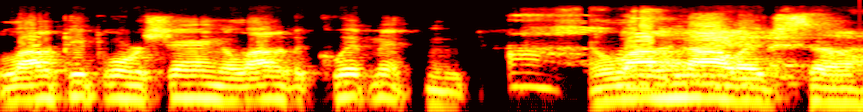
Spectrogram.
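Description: Light background noise sits behind the voice. A man talks at a fairly quick pace. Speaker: meeting host. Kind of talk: casual meeting chat. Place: home room. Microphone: earbuds.

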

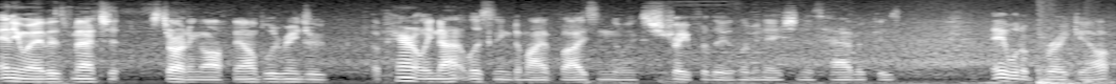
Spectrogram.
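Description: Very deep and low in pitch, a man speaks at a very fast pace with big swings in loudness. Noticeable background noise is present. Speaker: gaming YouTuber. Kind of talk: gameplay commentary. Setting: home recording alone. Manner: casual, animated at moments.

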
